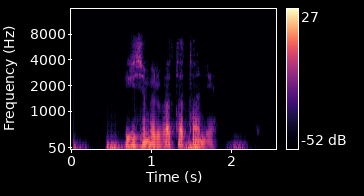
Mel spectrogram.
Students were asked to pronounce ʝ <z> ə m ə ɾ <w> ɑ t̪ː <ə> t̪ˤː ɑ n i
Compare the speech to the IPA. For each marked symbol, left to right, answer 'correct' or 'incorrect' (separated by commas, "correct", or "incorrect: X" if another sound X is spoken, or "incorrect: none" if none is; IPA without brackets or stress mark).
correct, incorrect: v, incorrect: ɑ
